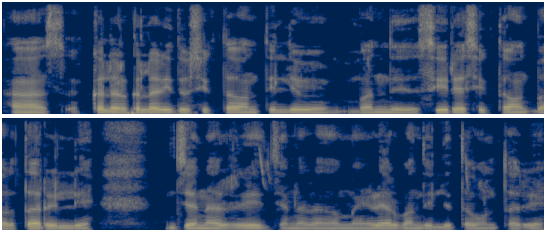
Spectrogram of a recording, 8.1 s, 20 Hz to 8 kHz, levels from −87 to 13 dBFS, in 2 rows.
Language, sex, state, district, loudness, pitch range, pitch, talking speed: Kannada, male, Karnataka, Bijapur, -26 LUFS, 85-90 Hz, 90 Hz, 140 wpm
